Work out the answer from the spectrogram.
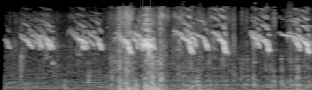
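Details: Desi hen's baby chicks searching the ground, giving high, thin peeps that slide downward, in short bursts of several notes, with a brief rustling scrape in the middle.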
